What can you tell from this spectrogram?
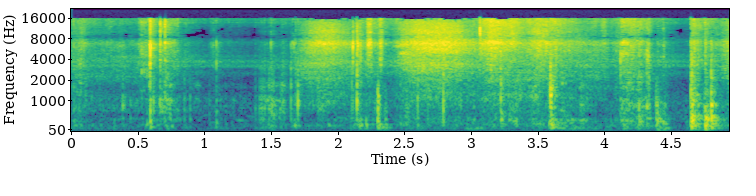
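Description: Cardboard shipping box being opened by hand: flaps scraping and rustling with scattered small clicks and knocks, and a louder knock near the end as the boxed item inside is slid out.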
